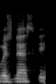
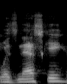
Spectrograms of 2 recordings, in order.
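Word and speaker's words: Wesneski: You know, you have the um is it Wesnuski? How do you pronounce that name? Hayden Wizneski. Wisneski.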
